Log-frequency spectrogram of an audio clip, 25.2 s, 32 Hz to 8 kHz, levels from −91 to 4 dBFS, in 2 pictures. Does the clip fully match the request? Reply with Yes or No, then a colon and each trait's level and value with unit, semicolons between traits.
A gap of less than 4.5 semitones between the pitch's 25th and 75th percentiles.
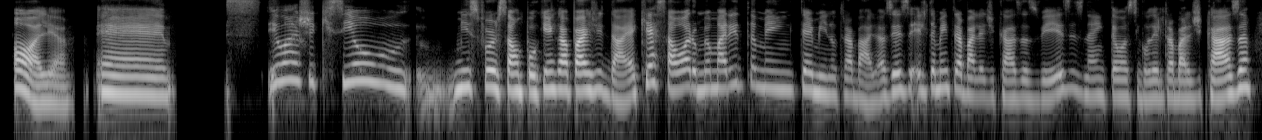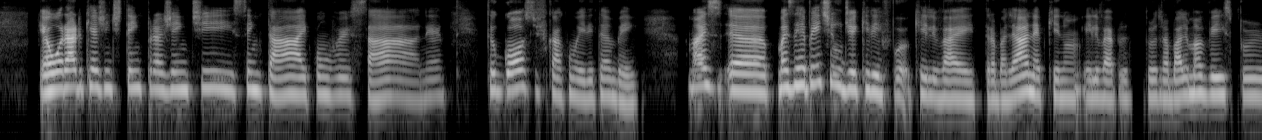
No: wide, 5.4 semitones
